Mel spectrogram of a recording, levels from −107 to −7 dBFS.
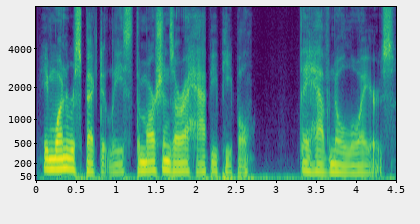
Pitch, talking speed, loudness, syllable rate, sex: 100 Hz, 200 wpm, -20 LUFS, 5.7 syllables/s, male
